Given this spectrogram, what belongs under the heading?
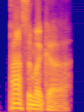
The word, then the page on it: pacemaker: British English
